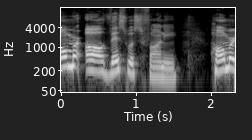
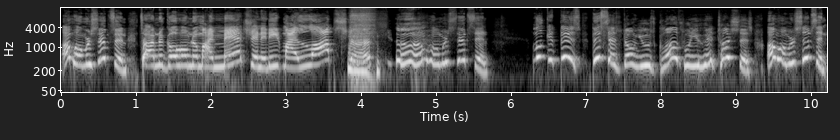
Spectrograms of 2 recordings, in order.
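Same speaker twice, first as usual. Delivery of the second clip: very high, unhinged, mocking ranting delivery; 10 semitones higher than usual. Retelling a man whose psyche breaks, doing a Homer Simpson impression. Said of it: "his psyche breaks and he pretends".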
